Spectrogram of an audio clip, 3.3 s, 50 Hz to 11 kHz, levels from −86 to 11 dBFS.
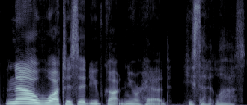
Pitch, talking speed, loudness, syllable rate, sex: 150 Hz, 235 wpm, -17 LUFS, 4.6 syllables/s, female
